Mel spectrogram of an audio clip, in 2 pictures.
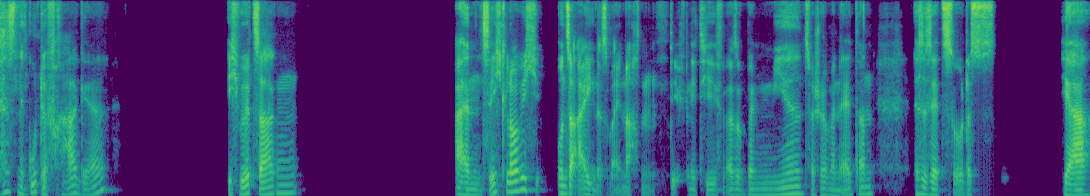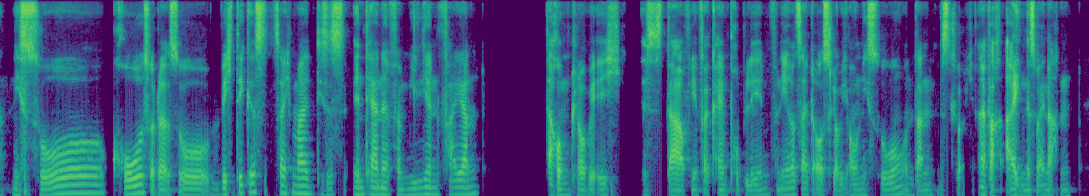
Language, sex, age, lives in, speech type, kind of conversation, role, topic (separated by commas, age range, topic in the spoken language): German, male, 25-29, Germany, conversation, podcast, guest, Welche Feiertage feiert ihr besonders gern?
